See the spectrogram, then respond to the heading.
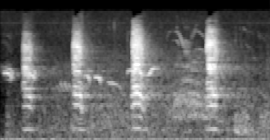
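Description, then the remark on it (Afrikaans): A large water bird, like a goose, sitting beside a pond in a large palace garden, honks four times in a steady rhythm, loud, with quiet outdoor background between the calls. “Sy kyk rond en sien 'n groot voël langs die dam sit.”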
